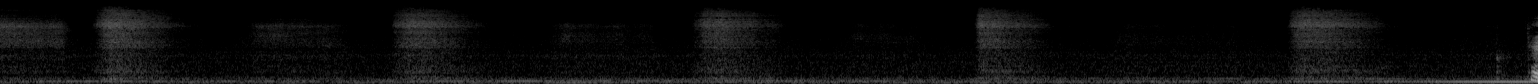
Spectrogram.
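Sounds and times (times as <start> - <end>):
forceful hissing exhales during a yoga pose: 0.0 - 10.6, 11.2 - 14.0
soft airy inhales during a yoga pose: 0.0 - 14.2
faint steady hum: 0.0 - 15.3.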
